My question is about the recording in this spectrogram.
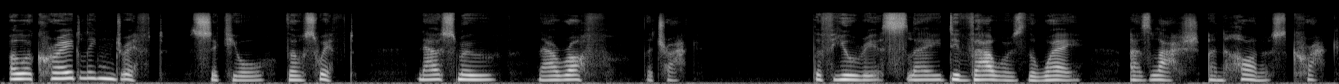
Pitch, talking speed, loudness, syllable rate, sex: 215 Hz, 105 wpm, -18 LUFS, 3.0 syllables/s, female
